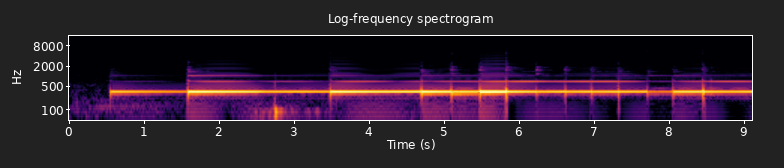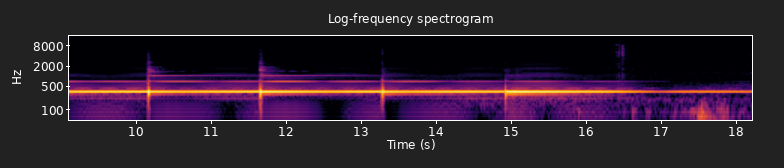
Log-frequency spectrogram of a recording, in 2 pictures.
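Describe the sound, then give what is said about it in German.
A single sustained musical note F rings steadily for about seventeen seconds, a smooth, pure humming tone with faint overtones, joined now and then by a few soft clicks before it fades at the end. “Und ich spiele den Ton F.”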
